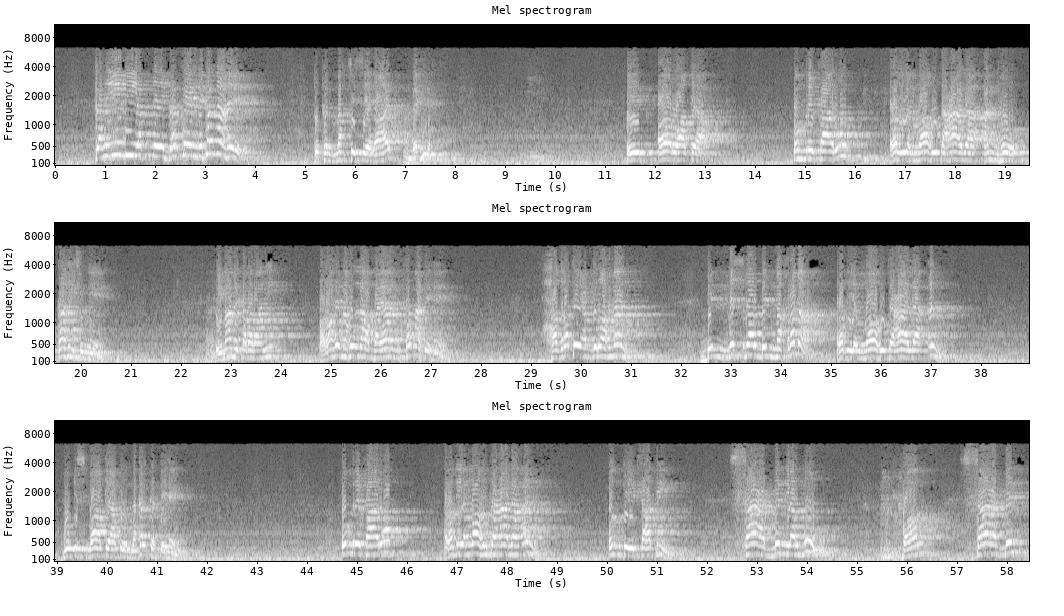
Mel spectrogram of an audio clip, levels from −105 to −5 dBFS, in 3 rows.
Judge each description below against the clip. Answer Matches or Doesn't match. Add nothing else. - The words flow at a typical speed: Doesn't match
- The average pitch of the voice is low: Doesn't match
